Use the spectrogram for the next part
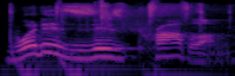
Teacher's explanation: So we have the American T there happening because the T falls between wa and is, so it becomes what is, and then the S, or actually that Z sound from is, connects to the pronoun.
